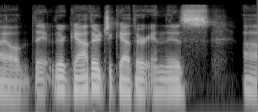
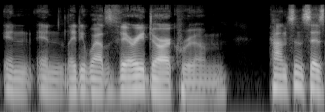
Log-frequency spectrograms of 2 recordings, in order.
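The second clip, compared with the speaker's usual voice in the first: normal talking voice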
